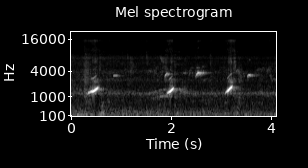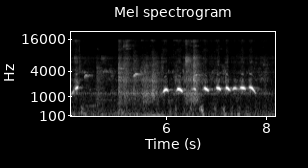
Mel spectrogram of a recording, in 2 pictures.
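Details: Scaly-breasted munia beginning to sing actively, giving clear, short, rising whistles spaced about a second apart, then a faster run of eight bright whistled notes near the end.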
